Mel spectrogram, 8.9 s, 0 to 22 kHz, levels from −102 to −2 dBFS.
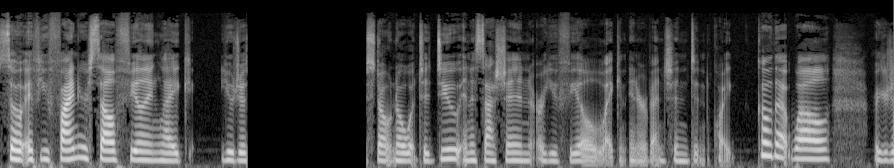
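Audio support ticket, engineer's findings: Playback stall, 2.47–3.68 s: player likely starved of data or its thread blocked; speech cuts out mid-flow for about 1.2 s, then resumes.

Time-compressed catch-up, 3.68–6.68 s: player trims backlog by cutting and cross-fading small segments; speech runs about 1.15× fast at normal pitch.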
